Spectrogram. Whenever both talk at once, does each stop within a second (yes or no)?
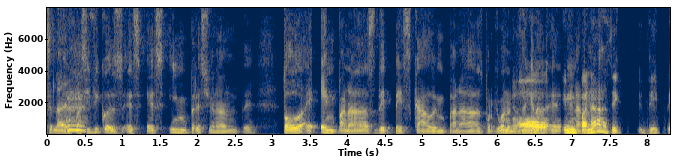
no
